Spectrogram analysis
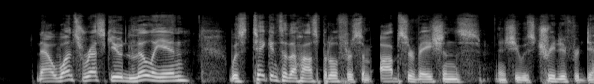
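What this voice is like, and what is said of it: Usual voice. Nothing is said of it.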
